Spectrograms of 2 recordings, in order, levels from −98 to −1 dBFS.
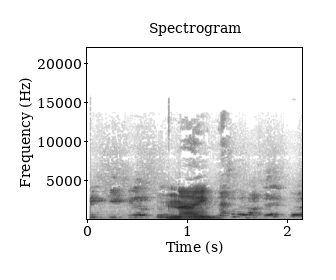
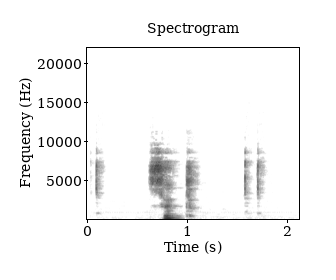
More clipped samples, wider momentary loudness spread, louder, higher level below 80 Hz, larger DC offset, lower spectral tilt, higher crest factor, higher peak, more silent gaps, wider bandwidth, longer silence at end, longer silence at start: neither; second, 13 LU vs 21 LU; first, -20 LUFS vs -31 LUFS; about the same, -66 dBFS vs -70 dBFS; neither; first, -5 dB/octave vs -3 dB/octave; about the same, 20 dB vs 22 dB; first, -2 dBFS vs -14 dBFS; neither; first, 14 kHz vs 10 kHz; second, 0 s vs 0.4 s; about the same, 0.05 s vs 0.1 s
